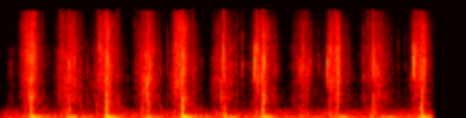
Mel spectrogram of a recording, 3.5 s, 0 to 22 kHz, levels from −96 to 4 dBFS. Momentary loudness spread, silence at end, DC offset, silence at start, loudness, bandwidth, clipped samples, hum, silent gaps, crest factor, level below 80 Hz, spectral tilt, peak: 9 LU; 0.25 s; under 0.1%; 0.05 s; -36 LUFS; 17 kHz; under 0.1%; none; none; 32 dB; -44 dBFS; -2 dB/octave; -6 dBFS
